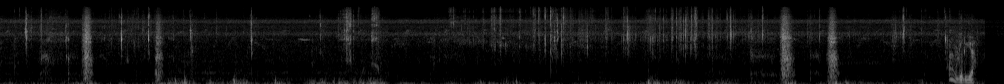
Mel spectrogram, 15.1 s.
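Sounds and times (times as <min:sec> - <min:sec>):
wet chewing: 0:00.2 - 0:03.0, 0:06.7 - 0:12.8.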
